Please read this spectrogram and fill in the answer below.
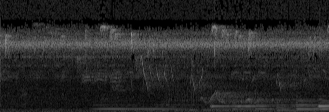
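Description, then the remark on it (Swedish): A steady, dense chorus of crickets chirps continuously, filling the quiet night air over a village, with a few faint bird-like calls rising above the insect drone. “Syrsorna vaggar invånarna till sömns med sitt brus.”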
